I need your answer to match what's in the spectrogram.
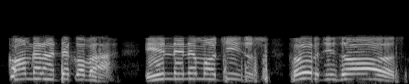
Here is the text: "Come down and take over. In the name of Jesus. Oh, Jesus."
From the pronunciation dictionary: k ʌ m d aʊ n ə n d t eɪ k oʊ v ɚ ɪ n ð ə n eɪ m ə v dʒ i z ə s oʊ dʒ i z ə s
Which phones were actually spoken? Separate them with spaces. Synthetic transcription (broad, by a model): k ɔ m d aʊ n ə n t eɪ k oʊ b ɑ ɪ n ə n eɪ m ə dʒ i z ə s oʊ dʒ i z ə s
